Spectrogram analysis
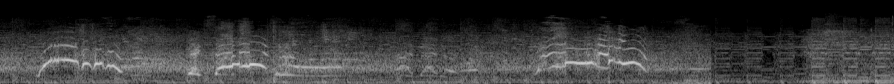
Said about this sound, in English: the Fitz scream, as we kind of called it, is Ryan Fitzpatrick watching the game-winning touchdown being scored in that game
